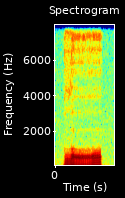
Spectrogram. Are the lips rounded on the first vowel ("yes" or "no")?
yes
